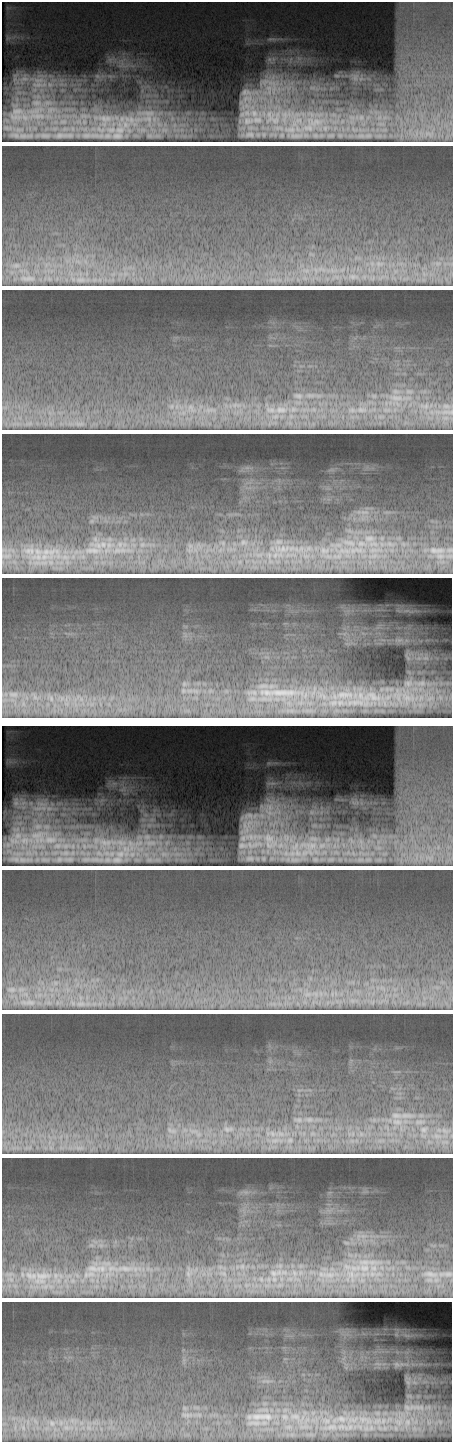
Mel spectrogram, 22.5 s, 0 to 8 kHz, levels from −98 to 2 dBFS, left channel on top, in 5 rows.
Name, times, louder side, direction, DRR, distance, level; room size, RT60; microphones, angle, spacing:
voice 1, 0.0-1.6 2.3-3.9 4.5-5.9 7.1-9.8, equal, 5° left, -8 dB, 1.5 m, -28 dB
sound 1, 3.9-21.4, right 1 dB, 15° right, 0.4 m, -29 dB
voice 2, 10.5-14.9 15.3-17.3 17.7-19.2 19.8-22.1, equal, 55° right, -2 dB, 1.0 m, -21 dB
5.2 x 4.1 x 5.7 m, 2.1 s
head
